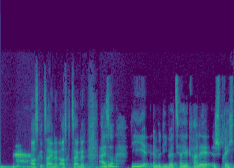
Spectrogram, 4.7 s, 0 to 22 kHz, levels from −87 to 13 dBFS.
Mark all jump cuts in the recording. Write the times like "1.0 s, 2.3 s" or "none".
2.0 s, 3.0 s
